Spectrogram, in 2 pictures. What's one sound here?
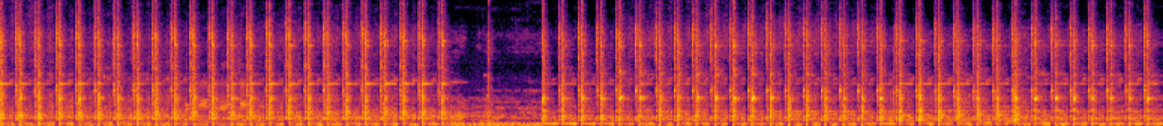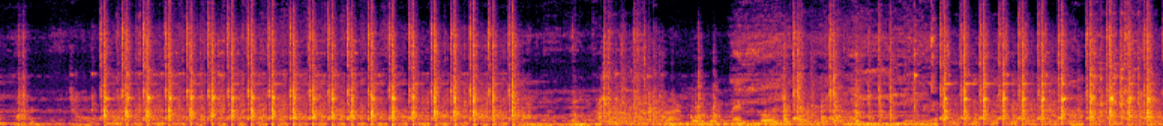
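An excavator engine rumbles.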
